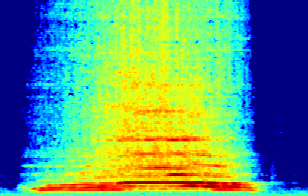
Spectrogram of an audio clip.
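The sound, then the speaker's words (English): A voice imitates a train whistle, producing one loud, breathy, sustained whistling tone for a little over two seconds before it cuts off. “Even the train whistle, just kind of blowing into it doesn't sound as realistic as kind of like a, you know, I'll show you like a more realistic.”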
